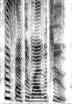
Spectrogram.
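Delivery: real laugh, loud and high, words through the laughter; laughing hard. Real, not acted. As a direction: crack up, then squeeze the words out laughing. Recapper cracks up at Irish.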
